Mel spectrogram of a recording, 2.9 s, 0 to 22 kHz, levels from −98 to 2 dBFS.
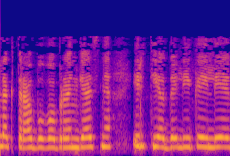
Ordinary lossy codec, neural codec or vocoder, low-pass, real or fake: MP3, 32 kbps; none; 10.8 kHz; real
